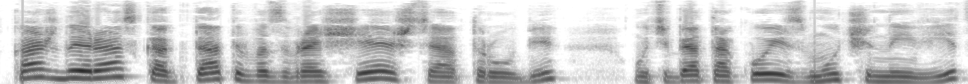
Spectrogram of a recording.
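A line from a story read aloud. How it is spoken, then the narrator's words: Plain. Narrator (Russian): сказала она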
